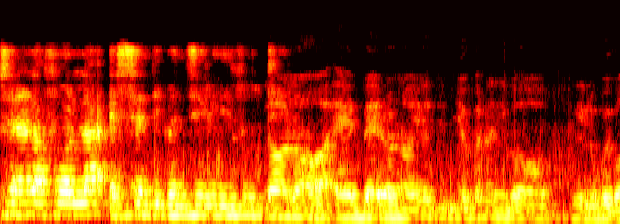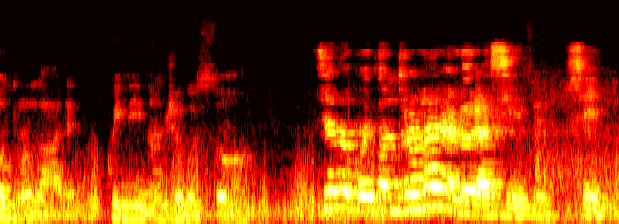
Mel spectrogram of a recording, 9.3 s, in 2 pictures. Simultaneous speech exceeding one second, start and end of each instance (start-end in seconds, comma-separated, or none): none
